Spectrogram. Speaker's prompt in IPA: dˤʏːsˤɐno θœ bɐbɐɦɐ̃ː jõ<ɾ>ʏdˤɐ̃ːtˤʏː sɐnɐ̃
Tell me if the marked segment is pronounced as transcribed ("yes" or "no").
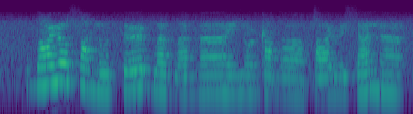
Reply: no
